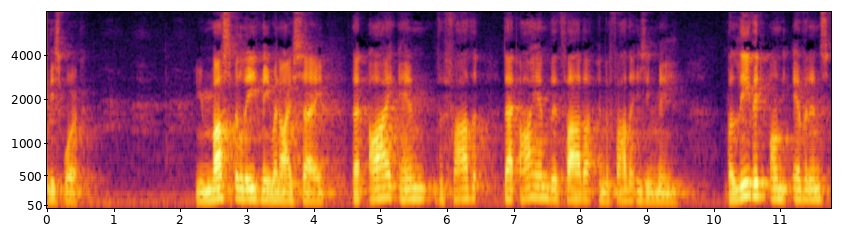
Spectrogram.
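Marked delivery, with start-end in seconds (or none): none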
